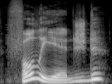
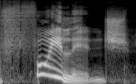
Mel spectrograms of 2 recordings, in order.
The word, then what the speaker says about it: foliage: The pronunciation foilage is disapproved because it suggests the transposition of the L and I in the spelling.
